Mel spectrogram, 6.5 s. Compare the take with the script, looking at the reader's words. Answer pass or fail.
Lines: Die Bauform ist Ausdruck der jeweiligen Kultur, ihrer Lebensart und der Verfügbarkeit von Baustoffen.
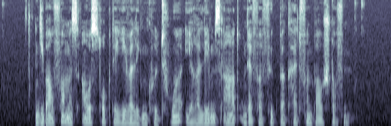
pass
